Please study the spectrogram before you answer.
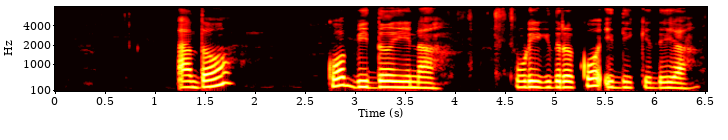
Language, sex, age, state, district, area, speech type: Santali, female, 30-45, West Bengal, Jhargram, rural, spontaneous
